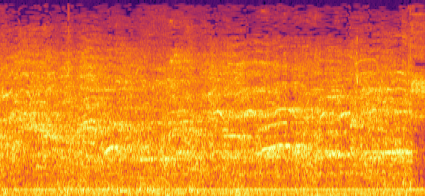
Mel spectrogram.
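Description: Crowd in a school gym shouting and cheering during live basketball play, many voices overlapping, with a basketball bouncing on the wooden court.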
